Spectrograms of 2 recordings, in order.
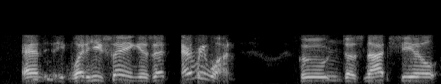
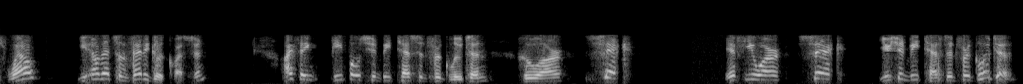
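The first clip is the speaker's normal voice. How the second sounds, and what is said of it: Imitated New Zealand accent. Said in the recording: “he's from New Zealand, he's got this accent.”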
